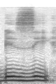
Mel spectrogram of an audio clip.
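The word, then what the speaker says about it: busy: पढ़ेंगे बिजी करके पढ़ेंगे बिजी एस का उच्चारण ज करके हो रहा है बिजी बिजी का मतलब व्यस्त तो मैं हूं व्यस्त मैं क्या हूं मैं व्यस्त हूं यह है बिजी व्यस्त होना इसकी स्पेलिंग ऐसे ही होगी अगर हम उच्चारण जैसे कर रहे हैं बिजी तो यहां पर बी के बाद में इ का साउंड आ रहा है लेकिन यहां पर य आएगा याद रखें ये ऐसे ही फिर आगे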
